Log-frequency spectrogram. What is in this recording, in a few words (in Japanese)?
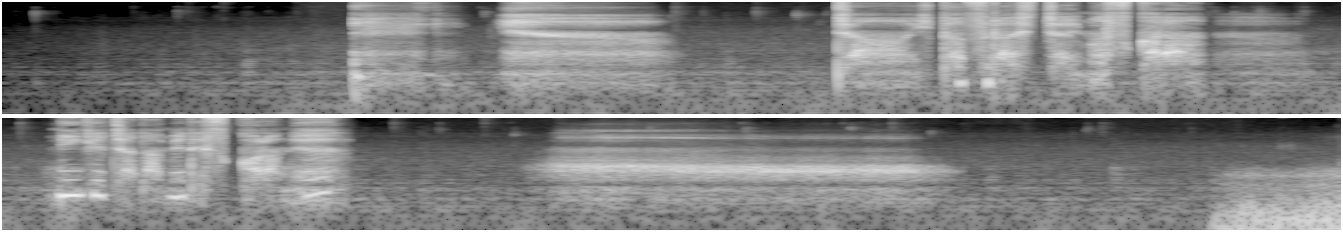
膝枕で囁きと耳に息吹きかけ（左右）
